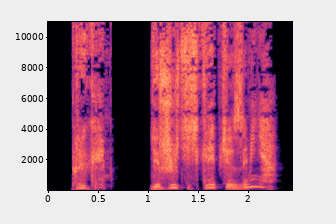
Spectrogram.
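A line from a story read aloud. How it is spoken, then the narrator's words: Quick whisper. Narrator (Russian): быстро прошептал Пиноккио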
